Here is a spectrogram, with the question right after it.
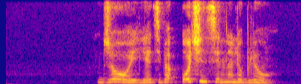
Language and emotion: Russian, positive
